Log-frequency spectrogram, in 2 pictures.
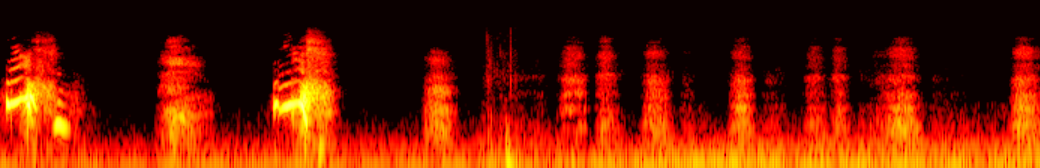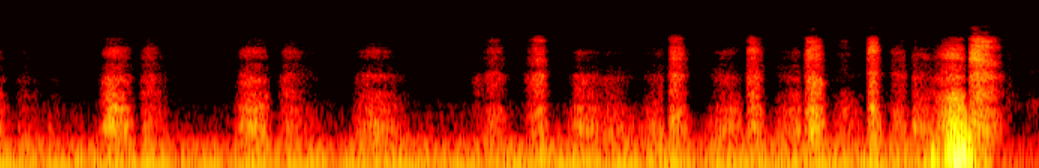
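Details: Woman's sneezing fit during fall allergy season: two loud sneezes, then a rapid run of about twenty short, muffled sneezes, ending in a louder one.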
